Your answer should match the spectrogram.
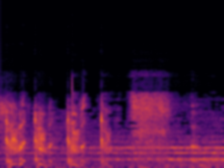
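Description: A sick person coughs repeatedly at night, four harsh bursts in a steady rhythm about half a second apart, fairly loud, trailing into a low rumbling background.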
